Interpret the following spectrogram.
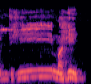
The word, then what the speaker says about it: धीमहि: आसान है फिर है धीमहि देखिए पहले दीर्घ इकार फिर ह्रस्व इकार यानी बड़ी ई की मात्रा फिर छोटी इ की मात्रा तो पहली वाली को लंबा खींचेंगे और दूसरी वाली को थोड़ा जल्दी बोलेंगे धीमहि आगे है धियो धियो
